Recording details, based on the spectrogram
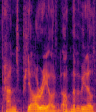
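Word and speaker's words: Panj Pyare: Yes, in Panj Pyari, that's how to pronounce Panj Pyari, this concept that dates back to the original Khalsa from the last living guru. It is pronounced Panj Pyari.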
